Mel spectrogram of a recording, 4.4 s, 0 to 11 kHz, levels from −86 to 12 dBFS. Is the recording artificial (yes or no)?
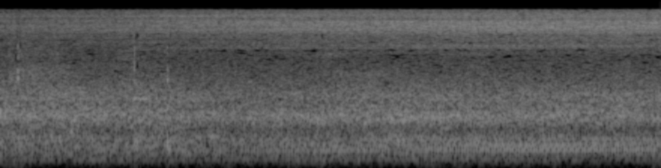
no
